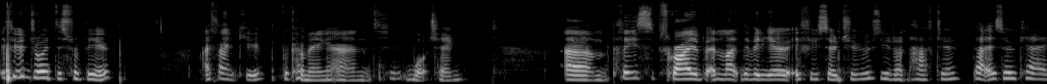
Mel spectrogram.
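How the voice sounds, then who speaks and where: A woman with a British accent and a high pitch, fairly slow pace, ordinary pitch variation, very clean recording and silent background. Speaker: book reviewer. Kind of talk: book review vlog. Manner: casual, hesitant with fillers.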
